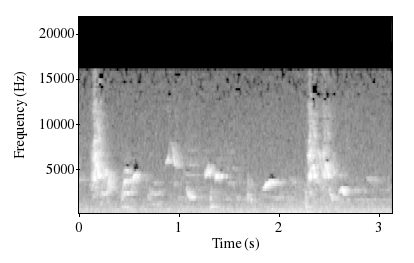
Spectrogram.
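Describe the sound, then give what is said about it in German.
Birds sing outdoors in a garden, with several high chirps and short whistled phrases scattered over a soft, steady background hiss. No one speaks. “Währenddessen kannst du den Vögeln lauschen, die hier in meinem Garten so schön singen.”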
